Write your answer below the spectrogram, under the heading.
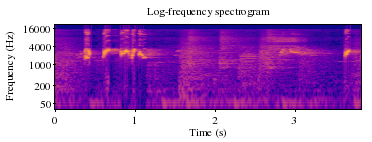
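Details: Caged red-whiskered bulbul singing quick whistled phrases of three to four looping notes, a softer phrase in the middle and another burst at the end.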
